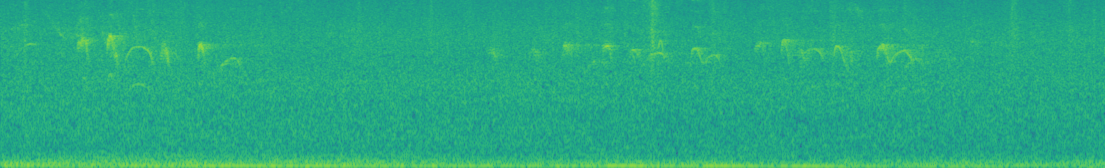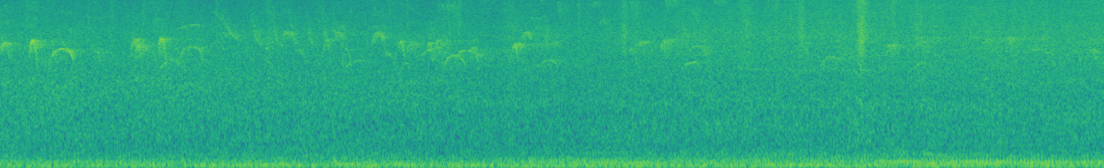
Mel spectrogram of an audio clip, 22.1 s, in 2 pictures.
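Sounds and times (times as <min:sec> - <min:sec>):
steady outdoor hiss: 0:00.0 - 0:22.0
small birds chirping: 0:04.9 - 0:20.4.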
